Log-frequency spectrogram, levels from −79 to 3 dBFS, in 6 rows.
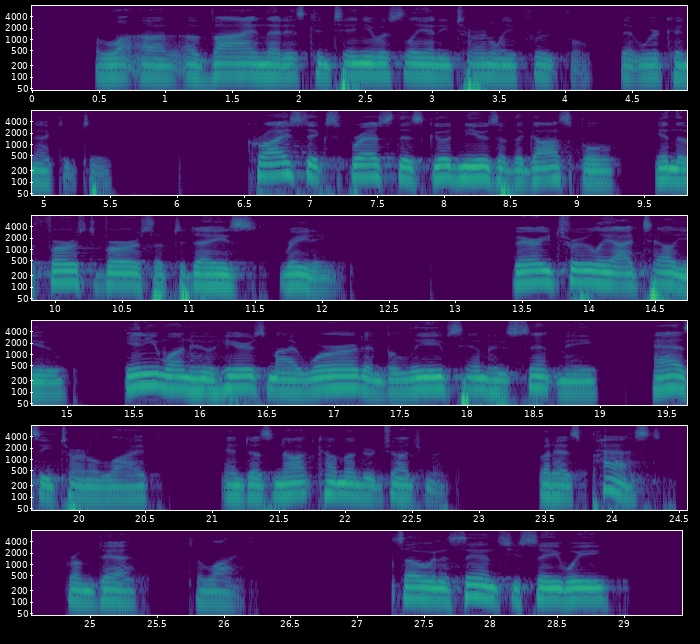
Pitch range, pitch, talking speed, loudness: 100-125 Hz, 110 Hz, 135 wpm, -38 LUFS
